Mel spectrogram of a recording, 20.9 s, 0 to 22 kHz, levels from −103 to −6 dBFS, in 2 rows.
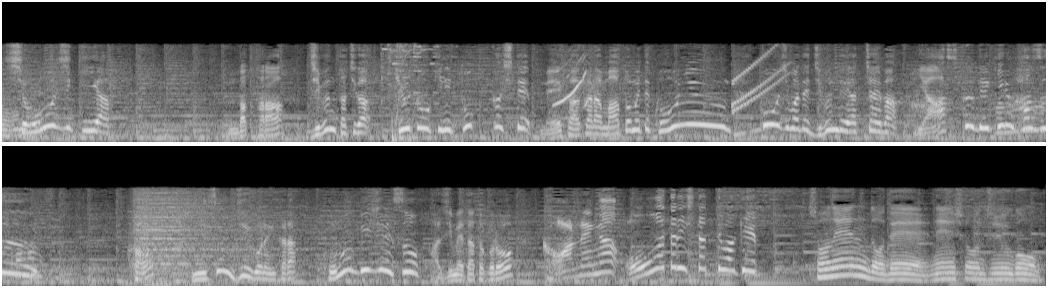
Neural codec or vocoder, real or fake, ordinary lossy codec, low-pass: none; real; MP3, 64 kbps; 7.2 kHz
